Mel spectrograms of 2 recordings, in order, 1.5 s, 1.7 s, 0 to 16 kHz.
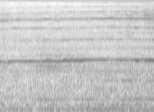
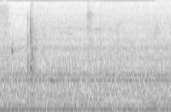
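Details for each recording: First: Hitachi DV-PF74 VCR squealing steadily near 2 kHz over the tape whir while playing, from tape oxide sticking to plastic tape-guide parts, with worsening picture. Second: Hitachi DV-PF74 VCR that squeaked loudly playing tape, after cleaning heads and guides: quiet, even motor whir with a faint rising tone as the reels speed up, then a clunk at the stop; fast forward runs normally.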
